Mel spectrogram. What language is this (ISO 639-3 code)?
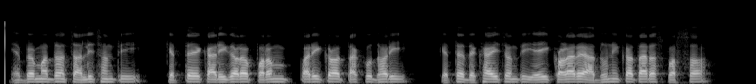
ori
